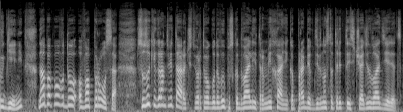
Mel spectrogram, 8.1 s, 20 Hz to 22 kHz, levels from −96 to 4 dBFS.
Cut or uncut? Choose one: uncut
